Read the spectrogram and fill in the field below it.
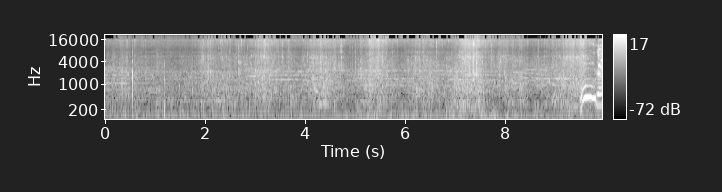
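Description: Someone wades knee-deep across a cold, slippery creek on the Pinhoti Trail, with soft water swishing and sloshing around steady outdoor rumble, fairly faint and continuous, ending in a short burst of noise.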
